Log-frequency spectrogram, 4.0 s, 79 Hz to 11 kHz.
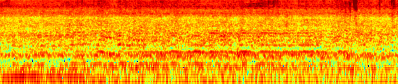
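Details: Short stretch of honey bee hum from 27 September 2018: an even, low, humming drone with a clear steady tone near the bottom and a tiny sharp tick near the end.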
